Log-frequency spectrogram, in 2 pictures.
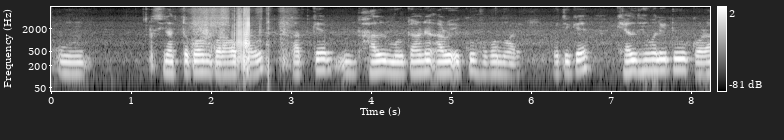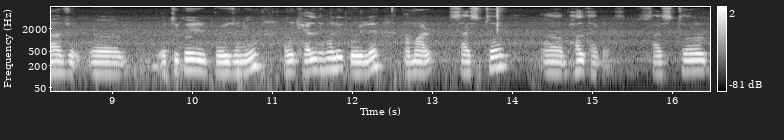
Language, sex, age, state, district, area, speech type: Assamese, male, 18-30, Assam, Sonitpur, urban, spontaneous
